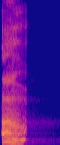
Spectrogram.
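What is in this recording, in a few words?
Hungarian hurt heavy voice; bloom minigame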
